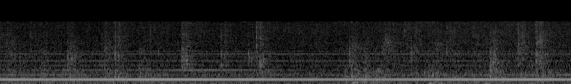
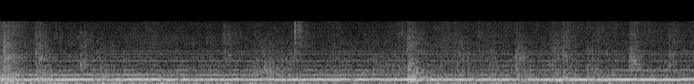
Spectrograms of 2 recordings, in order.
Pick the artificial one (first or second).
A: second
